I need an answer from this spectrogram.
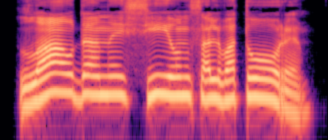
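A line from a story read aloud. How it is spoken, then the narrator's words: Loud group singing. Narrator (Russian): громко пели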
